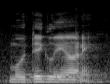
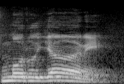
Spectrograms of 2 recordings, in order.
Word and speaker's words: Modigliani: And I pronounced this guy's name Modiglani. And he says, "No." He says, "It's Modilani." I said, "Modal Yani?" He said, "No, no, no. Modal Yanni."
